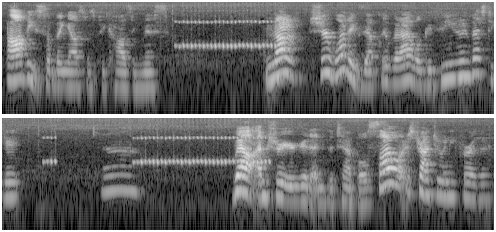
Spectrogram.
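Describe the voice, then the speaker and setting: A woman voicing a self-assured, matter-of-fact female scientist in a lowered, precise voice. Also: animated, fast, pauses often, very noisy, natural voice. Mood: smug. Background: loud game music.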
